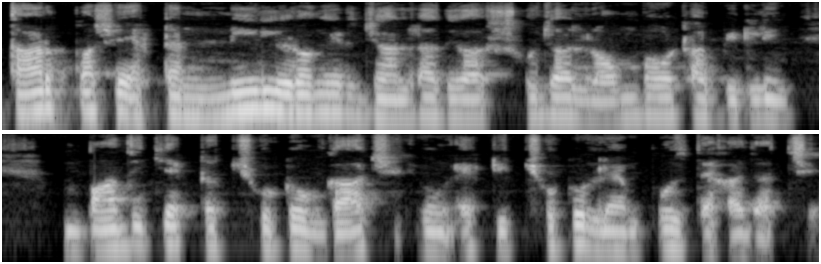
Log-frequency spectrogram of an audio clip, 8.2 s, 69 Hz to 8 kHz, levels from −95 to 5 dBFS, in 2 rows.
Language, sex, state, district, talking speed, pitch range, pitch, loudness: Bengali, male, West Bengal, Kolkata, 160 wpm, 110-130 Hz, 115 Hz, -19 LUFS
